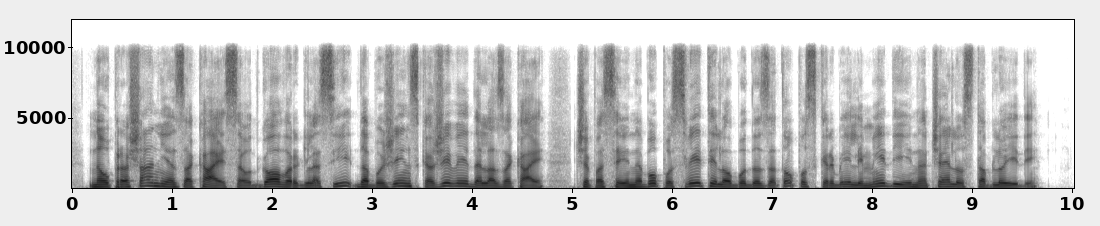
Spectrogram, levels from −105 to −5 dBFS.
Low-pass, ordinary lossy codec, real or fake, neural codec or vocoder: 9.9 kHz; none; fake; vocoder, 22.05 kHz, 80 mel bands, Vocos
